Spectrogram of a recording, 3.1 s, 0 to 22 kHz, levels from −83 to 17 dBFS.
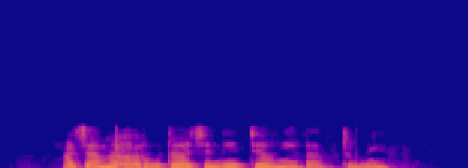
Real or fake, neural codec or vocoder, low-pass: fake; codec, 44.1 kHz, 7.8 kbps, DAC; 5.4 kHz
